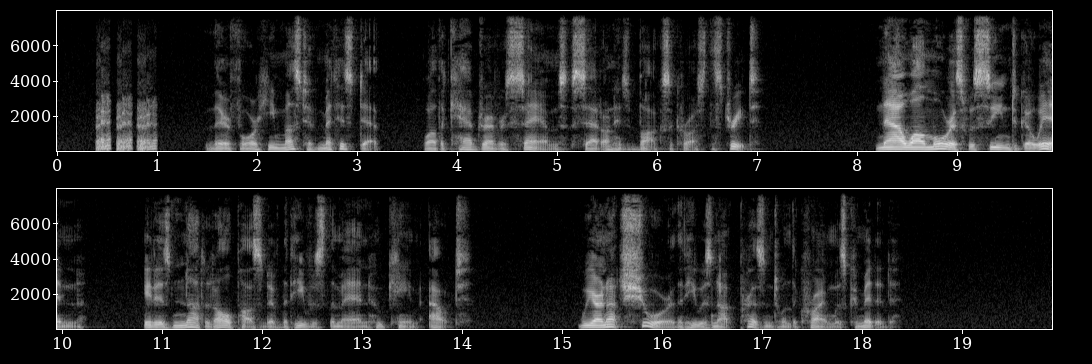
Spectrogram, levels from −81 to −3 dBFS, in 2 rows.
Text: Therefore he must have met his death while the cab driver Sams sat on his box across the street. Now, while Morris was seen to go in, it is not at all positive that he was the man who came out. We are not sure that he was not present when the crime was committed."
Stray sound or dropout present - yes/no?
yes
